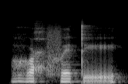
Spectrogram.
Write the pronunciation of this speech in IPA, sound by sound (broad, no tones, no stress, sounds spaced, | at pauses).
ɦ ʊ ħ f ɛ t̪ ḛ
